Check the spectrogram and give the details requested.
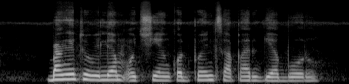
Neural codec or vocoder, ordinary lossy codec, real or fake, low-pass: codec, 44.1 kHz, 7.8 kbps, DAC; none; fake; none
